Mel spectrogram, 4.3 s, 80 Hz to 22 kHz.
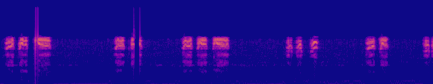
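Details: Great tit nestlings two days before fledging, Théding, 15 July 2020: short clusters of two or three sharp high chirps recurring irregularly over a soft low hum.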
